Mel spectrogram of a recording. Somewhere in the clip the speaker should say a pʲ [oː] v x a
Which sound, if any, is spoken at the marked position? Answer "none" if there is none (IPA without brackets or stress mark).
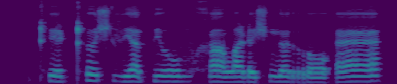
oː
